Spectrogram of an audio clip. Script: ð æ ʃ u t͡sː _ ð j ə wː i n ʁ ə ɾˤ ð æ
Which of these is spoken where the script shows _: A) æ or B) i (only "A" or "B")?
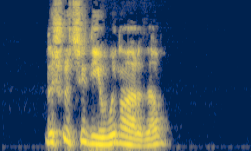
B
